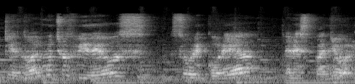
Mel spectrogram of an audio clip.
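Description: A man's voice: a little high, expressive, a little slow, distant mic, over music. A young man introducing himself carefully and hesitantly in an old vlog clip. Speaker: vlogger in his first video. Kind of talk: self-introduction to camera. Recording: clip played back from afar, echoey.

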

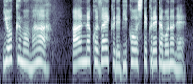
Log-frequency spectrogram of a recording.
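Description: A woman's voice: high-pitched, normal speed, noisy background, lightly acted. A woman playing a cool, confident, shrewd female operative in an anime game, poised and teasing, over background music. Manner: poised, teasing, feminine phrasing.

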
